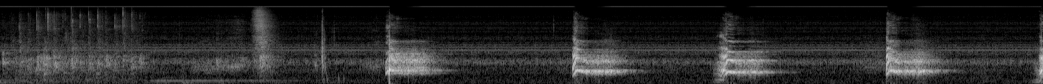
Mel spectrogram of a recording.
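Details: Nemo, a pet dog, barks while rolling around: four short, harsh, mid-pitched barks spaced about one and a half seconds apart, each with a bright burst, after a quieter stretch of shuffling and a low hum.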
